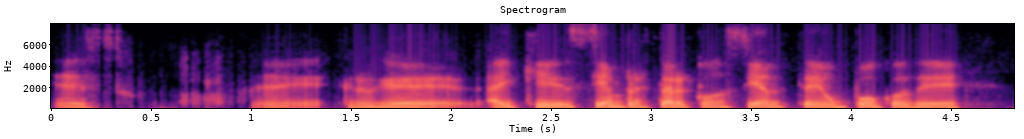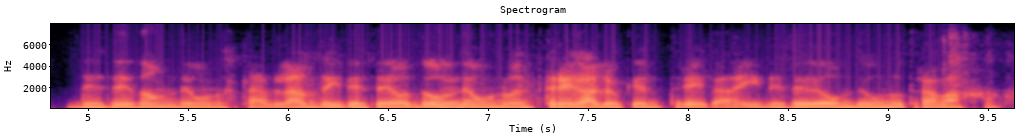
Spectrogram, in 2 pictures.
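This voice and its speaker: A woman with a Chilean accent speaking reflectively and earnestly as an interview guest, halting and repeating words for emphasis. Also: fairly low pitch, little pitch movement, no room sound, narrow, tinny audio. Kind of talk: reflective personal conversation.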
